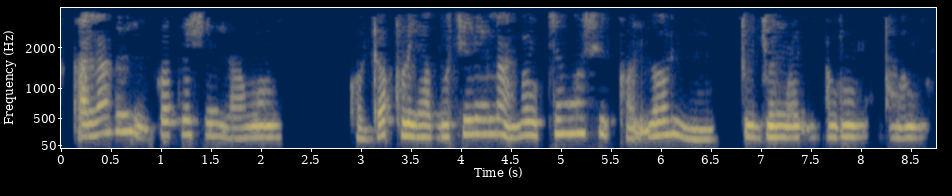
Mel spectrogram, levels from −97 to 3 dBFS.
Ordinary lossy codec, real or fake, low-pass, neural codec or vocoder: MP3, 24 kbps; fake; 3.6 kHz; codec, 16 kHz in and 24 kHz out, 1.1 kbps, FireRedTTS-2 codec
